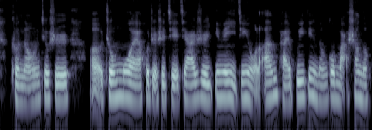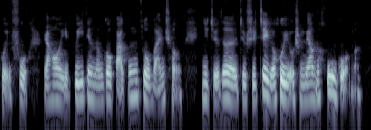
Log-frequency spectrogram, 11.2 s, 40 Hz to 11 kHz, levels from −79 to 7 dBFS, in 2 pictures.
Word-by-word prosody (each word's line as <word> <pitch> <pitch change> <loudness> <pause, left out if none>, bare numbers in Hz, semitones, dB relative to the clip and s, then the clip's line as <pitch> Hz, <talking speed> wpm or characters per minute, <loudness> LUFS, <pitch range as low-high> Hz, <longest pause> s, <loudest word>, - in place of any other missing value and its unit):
可 145 - -1
能 135 +3 -3
就 160 0 +1
是， 145 -1 +1 0.3
呃， - - +1
周 165 -1 +4
末 165 -2 +2
呀， 140 0 -1
或 165 - 0
者 - - 0
是 145 - -3
节 140 -2 -2
假 145 -1 -1
日， 155 -2 0
因 165 0 -1
为 165 0 +4
已 160 - -1
经 160 +4 -4
有 160 - 0
了 - - -3
安 165 +4 -1
排， 140 -6 -3
不 165 - -3
一 165 - 0
定 175 -2 -3
能 140 -1 -6
够 160 +2 +1
马 155 - -4
上 165 -2 -5
地 145 - -4
回 - - -4
复， - - -3 0.2
然 135 - -1
后 145 0 0
也 - - -2
不 - - -4
一 155 - +2
定 160 -2 0
能 140 0 -5
够 155 +1 +4
把 - - 0
工 165 +2 -3
作 155 - +3
完 135 +3 -4
成。 170 - -7 0.3
你 155 -1 -4
觉 - - 0
得， 155 -4 +6
就 145 - -3
是 145 +1 -4
这 190 +3 +5
个 140 +1 +3
会 155 - +8
有 - - +3
什 155 -2 -8
么 145 - -2
样 155 0 0
的 160 - -3
后 195 +3 +4
果 - - +1
吗？ 200 -3 -15
155 Hz, 330 characters per minute, -21 LUFS, 145-165 Hz, 0.3 s, 会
